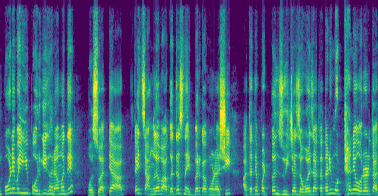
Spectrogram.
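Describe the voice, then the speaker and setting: A woman tells a serial episode in a chatty voice-over recap. She strings the scenes together casually, with a fairly high pitch. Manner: chatty storytelling with tag words. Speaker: serial review narrator.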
